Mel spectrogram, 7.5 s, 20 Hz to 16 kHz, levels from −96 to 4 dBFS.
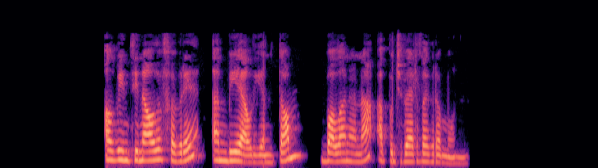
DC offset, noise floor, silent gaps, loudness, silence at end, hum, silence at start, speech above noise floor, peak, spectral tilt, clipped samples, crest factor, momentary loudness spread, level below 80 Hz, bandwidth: under 0.1%; under -90 dBFS; 2.57-2.64 s, 3.85-4.00 s; -18 LUFS; 1.65 s; none; 1.3 s; over 72 dB; -2 dBFS; -7 dB/octave; under 0.1%; 18 dB; 9 LU; -62 dBFS; 7.6 kHz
